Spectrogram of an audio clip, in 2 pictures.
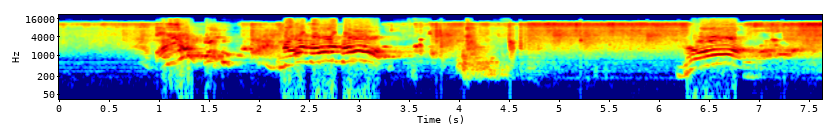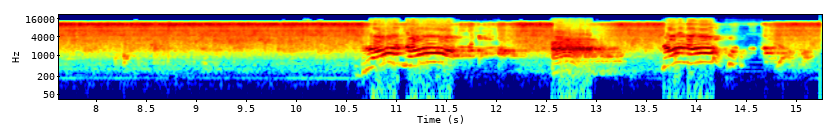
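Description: A young woman shrieks with laughter over an online call.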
